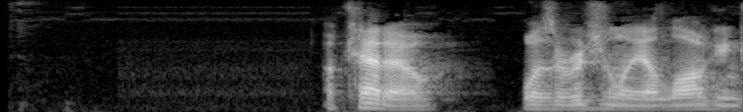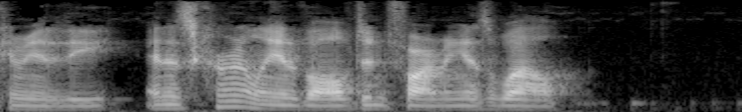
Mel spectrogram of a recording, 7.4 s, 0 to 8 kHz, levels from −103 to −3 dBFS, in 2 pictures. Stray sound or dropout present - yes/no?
no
